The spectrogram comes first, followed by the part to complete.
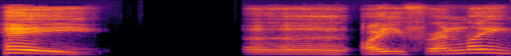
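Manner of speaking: high, shouted, yelled-out call. Shin calls out to a figure that may have already seen him, yelling out. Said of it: "Shin is going to yell out to it".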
